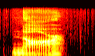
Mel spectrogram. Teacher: Third tone, dip down and up, nar. It has that R pirate sound at the end, nar.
